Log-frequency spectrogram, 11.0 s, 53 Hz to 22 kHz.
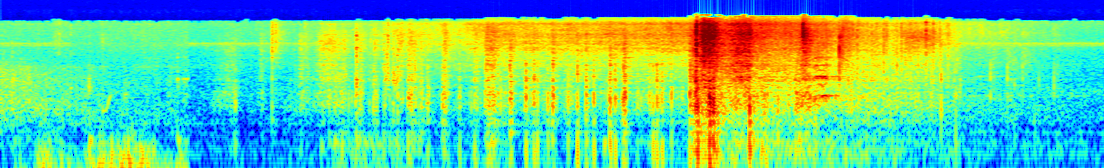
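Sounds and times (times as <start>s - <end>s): fireworks crackling and popping: 0.0s - 10.7s
ground firework hissing: 3.0s - 10.5s.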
